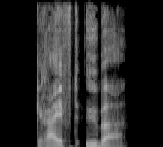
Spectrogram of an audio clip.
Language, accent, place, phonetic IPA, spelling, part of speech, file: German, Germany, Berlin, [ˌɡʁaɪ̯ft ˈyːbɐ], greift über, verb, De-greift über.ogg
- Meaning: inflection of übergreifen: 1. third-person singular present 2. second-person plural present 3. plural imperative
